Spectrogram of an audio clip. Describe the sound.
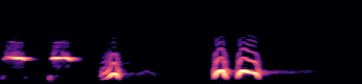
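A human voice imitates owl hoots, a smaller owl such as a screech owl and another owl, as a few short, clear hooting calls: a higher, steadier pair, then lower, rounder hoots after a pause.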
